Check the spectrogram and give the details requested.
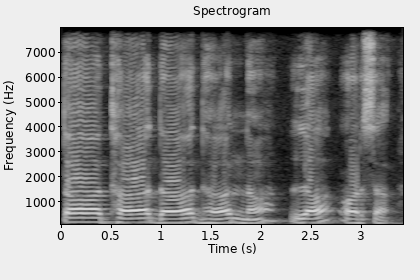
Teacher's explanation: ये दंत्य वर्ण हैं, इसलिए ये दंत से बोले जाते हैं।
